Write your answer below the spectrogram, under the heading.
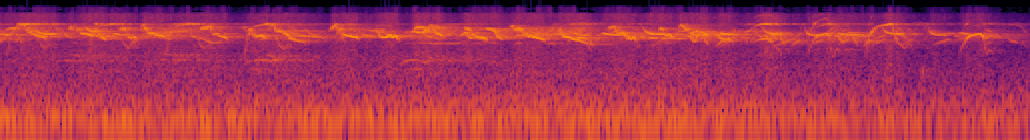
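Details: Morning birdsong: a dense chorus of many birds with high, quick chirps and twittering notes. It runs without a break, with a few fainter lower notes underneath.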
